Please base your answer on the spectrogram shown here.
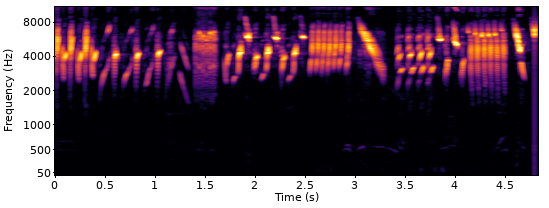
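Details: European goldfinch of Sicily in a rare 'antique' song: lively, high chattering twitters with buzzy rattles, quick trills and a downward slurred note, almost continuous throughout.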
